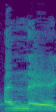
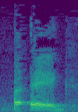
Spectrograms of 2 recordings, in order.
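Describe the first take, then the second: First: An n sound links the two vowels. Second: The two vowels meet with no linking sound. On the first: The speaker calls it right. "flui melhor" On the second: The speaker calls it wrong. "É só mais difícil"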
